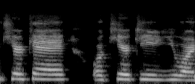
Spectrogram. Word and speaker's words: Circe: head yes so so if I were teaching a course on ancient Greek I would say cure gay and modern Greek often says querque because pronunciation has changed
